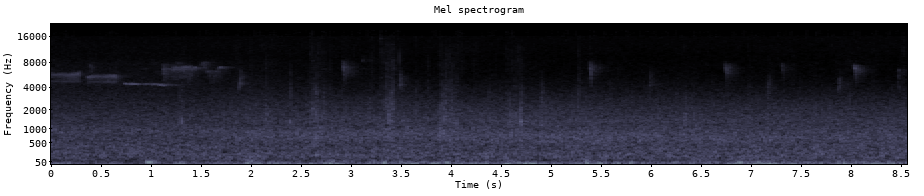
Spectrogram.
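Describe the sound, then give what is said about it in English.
A myrtle warbler gives a series of sharp, dry tick calls at irregular intervals, fairly faint against a steady hiss of outdoor background noise. “Here's some ticking from a myrtle warbler.”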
